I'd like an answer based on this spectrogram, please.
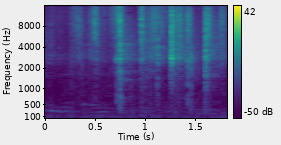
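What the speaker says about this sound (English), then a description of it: "you're going to shuffle up the cards" Quick, crisp riffling bursts of cards being shuffled, several short flurries in a row, close and fairly quiet.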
